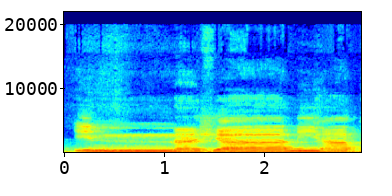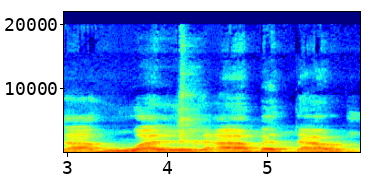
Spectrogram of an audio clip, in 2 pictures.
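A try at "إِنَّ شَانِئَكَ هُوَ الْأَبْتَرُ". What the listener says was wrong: Masih kurang. Abtar. Begitu. Masih tipis. Biar bacaan roknya yang mana yang tebal, yang mana yang tipis, bisa dibedain. Kalau misalnya bacaannya didahului oleh harokat kasroh, itu baru tipis. Tapi kalau dia didahului harokat fathah dan dhamma, maka tebal.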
